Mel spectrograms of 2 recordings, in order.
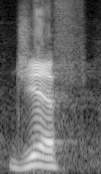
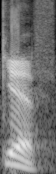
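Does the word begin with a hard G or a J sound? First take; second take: J sound; hard G. First: The word begins with a J sound. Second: The word begins with a hard G sound. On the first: The speaker calls it right. "It's pronounced GIF, just like peanut butter" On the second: The speaker calls it wrong. "not GIF"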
